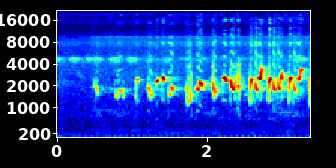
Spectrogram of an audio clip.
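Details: Wild sooty-headed bulbul in lively song, delivering a quick, bubbly stream of liquid whistled notes that rise and fall and grow louder toward the end.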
